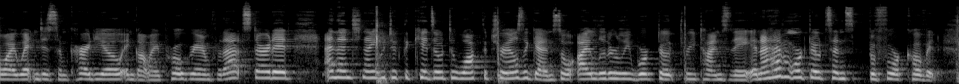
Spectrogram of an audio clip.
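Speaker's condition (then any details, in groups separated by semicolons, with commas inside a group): No condition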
